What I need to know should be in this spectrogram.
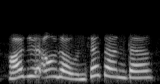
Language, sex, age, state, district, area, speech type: Nepali, female, 18-30, West Bengal, Jalpaiguri, rural, conversation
